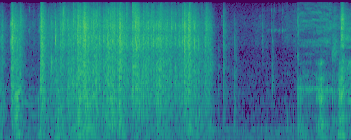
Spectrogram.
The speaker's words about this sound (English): Make sure you get the crunchiest, crinkliest stuff, too.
